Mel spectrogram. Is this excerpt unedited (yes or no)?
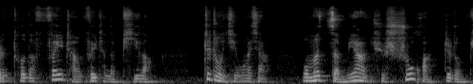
yes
